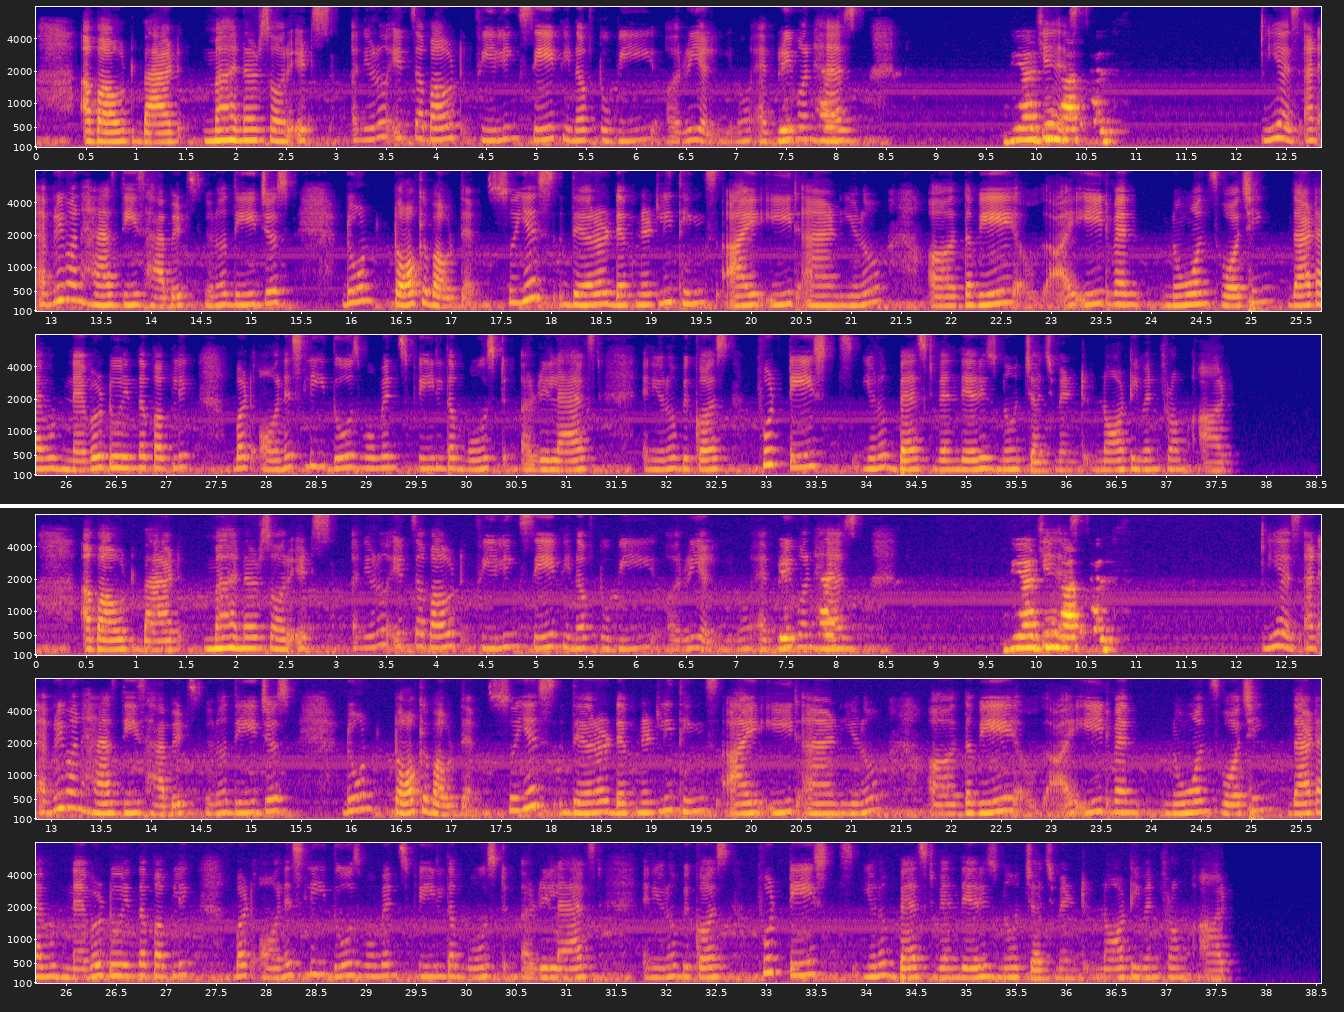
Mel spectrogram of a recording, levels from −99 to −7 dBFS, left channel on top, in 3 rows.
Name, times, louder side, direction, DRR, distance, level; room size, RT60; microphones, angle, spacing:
voice 1, 0.0-8.2 8.4-8.6 10.1-10.3 12.3-30.3 30.6-32.6 32.9-33.6 34.0-37.6, left 1 dB, 20° left, 1.3 m, -27 dB
voice 2, 3.5-3.8 4.8-5.1 5.6-8.5 9.7-10.9 15.0-15.1 18.3-18.4 20.0-20.1 20.6-20.7 21.3-22.0 23.1-23.3 28.4-28.7 29.6-29.7 30.1-30.6 31.3-31.5 32.2-32.3 35.4-35.5 36.3-36.8 37.1-37.6, right 3 dB, 60° right, 0.6 m, -26 dB
18.5 x 6.2 x 2.2 m
head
